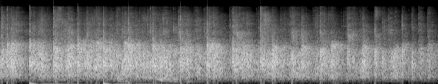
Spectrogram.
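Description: An audience applauding, a dense patter of many hands clapping that tapers off near the end.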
